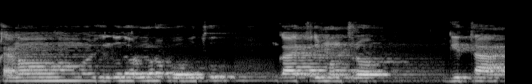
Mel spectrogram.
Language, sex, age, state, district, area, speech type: Odia, male, 45-60, Odisha, Balasore, rural, spontaneous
